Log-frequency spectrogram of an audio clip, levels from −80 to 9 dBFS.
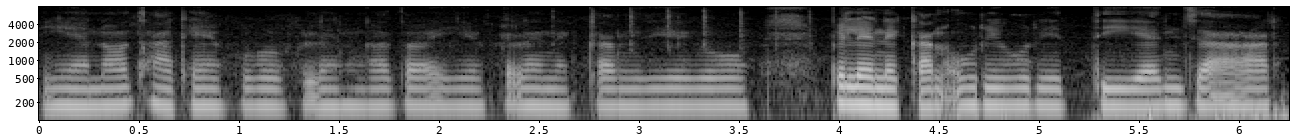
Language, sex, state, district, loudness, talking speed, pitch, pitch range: Chakma, female, Tripura, Dhalai, -21 LUFS, 145 wpm, 170 Hz, 170-175 Hz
